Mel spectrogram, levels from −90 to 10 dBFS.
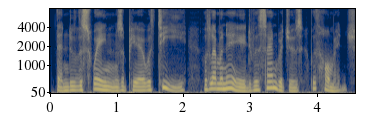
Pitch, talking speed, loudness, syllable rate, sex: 145 Hz, 170 wpm, -20 LUFS, 5.2 syllables/s, female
